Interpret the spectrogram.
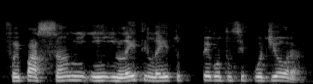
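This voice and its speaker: This guest's voice is high and dark, his delivery flat and brisk. Chatting casually on a podcast, he recounts his faith testimony with emphasis and performs the lines of dialogue himself. The recording sounds dull and lo-fi.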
